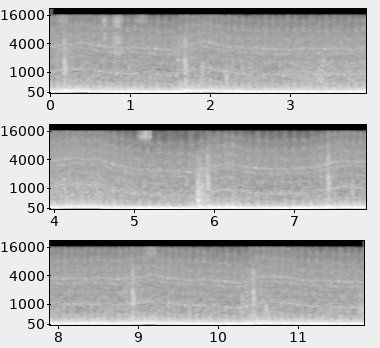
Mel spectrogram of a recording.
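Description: A vehicle engine rumbles steadily, rising and falling in pitch.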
